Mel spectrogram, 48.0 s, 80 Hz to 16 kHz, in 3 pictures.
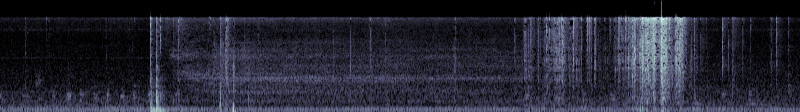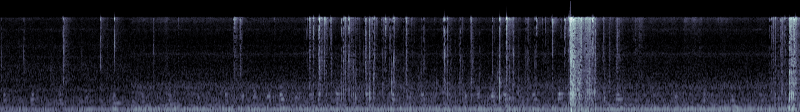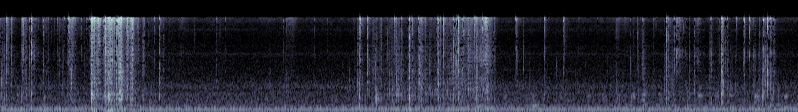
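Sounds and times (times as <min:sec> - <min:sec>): low hum: 0:00.0 - 0:47.9
plastic bag crinkling: 0:10.4 - 0:14.2, 0:39.1 - 0:42.0
rapid clicks and clattering: 0:10.5 - 0:15.6, 0:39.1 - 0:43.3.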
